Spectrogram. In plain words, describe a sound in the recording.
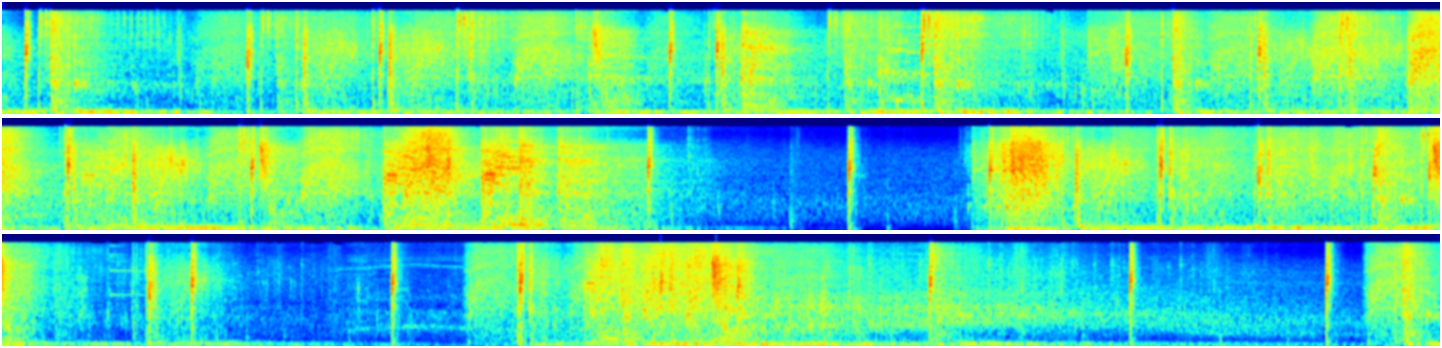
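Sword blows land with sharp, repeated hits.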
